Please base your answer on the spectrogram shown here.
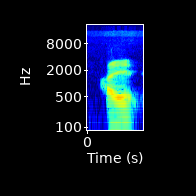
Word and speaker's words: Hiett: Hyatt is spelled H-I-E-T-T. Sounds like the hotel, but spelled differently.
